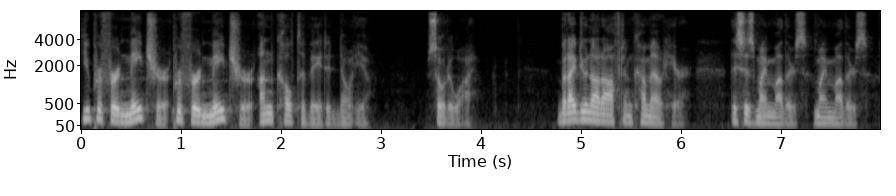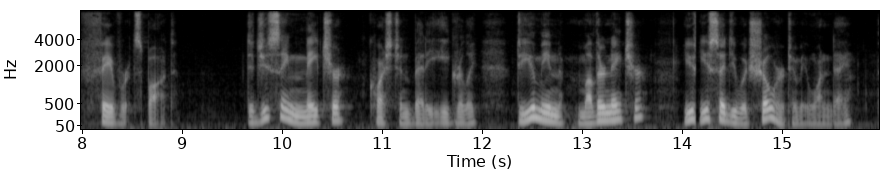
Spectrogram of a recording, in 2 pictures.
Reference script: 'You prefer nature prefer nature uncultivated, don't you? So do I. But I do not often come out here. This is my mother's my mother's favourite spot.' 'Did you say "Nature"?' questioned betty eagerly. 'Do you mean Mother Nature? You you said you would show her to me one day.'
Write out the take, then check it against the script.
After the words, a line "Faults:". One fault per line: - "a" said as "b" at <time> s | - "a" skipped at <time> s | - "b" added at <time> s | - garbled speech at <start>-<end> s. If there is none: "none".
'You prefer nature prefer nature uncultivated, don't you? So do I. But I do not often come out here. This is my mother's my mother's favourite spot.' 'Did you say "Nature"?' questioned betty eagerly. 'Do you mean Mother Nature? You you said you would show her to me one day.'
Faults:
none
